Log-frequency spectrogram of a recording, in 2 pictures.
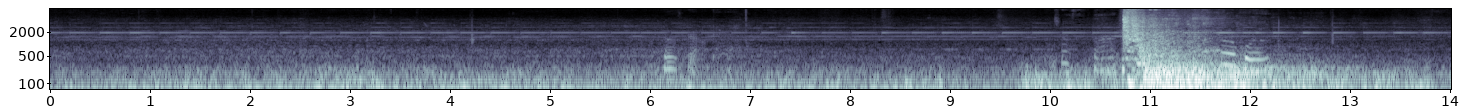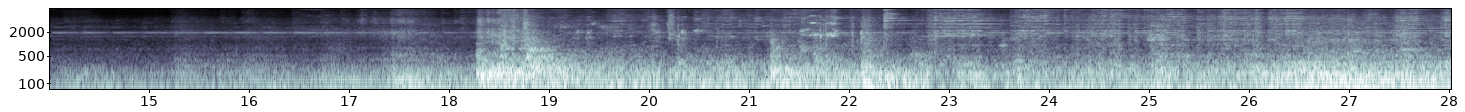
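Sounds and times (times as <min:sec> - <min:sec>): train cars rolling rumble: 0:00.0 - 0:28.0
steel wheels grinding and clanking: 0:10.7 - 0:28.0
high metallic squealing: 0:16.5 - 0:28.0.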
